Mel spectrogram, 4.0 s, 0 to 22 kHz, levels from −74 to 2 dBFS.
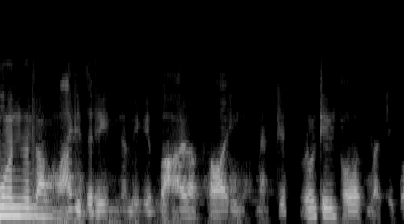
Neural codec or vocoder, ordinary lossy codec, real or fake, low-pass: codec, 16 kHz in and 24 kHz out, 0.6 kbps, FireRedTTS-2 codec; none; fake; 7.2 kHz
